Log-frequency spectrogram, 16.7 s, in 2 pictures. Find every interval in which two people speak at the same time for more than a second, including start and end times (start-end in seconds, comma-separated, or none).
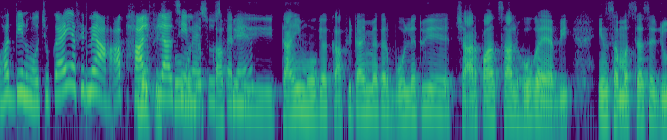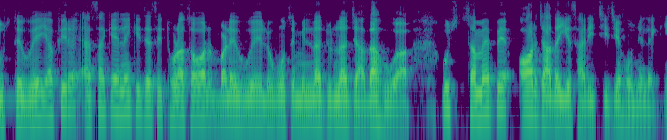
1.7-3.0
